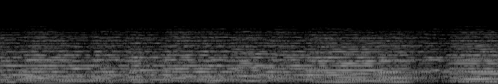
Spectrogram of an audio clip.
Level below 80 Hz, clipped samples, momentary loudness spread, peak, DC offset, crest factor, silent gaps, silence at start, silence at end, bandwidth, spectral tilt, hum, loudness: -64 dBFS; under 0.1%; 4 LU; -20 dBFS; under 0.1%; 14 dB; none; 0 s; 0 s; 13.5 kHz; -6.5 dB/octave; none; -34 LUFS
